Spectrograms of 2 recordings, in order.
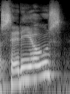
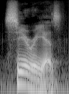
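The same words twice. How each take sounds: First: "serious" as SE-ri-ous, rising; higher pitch, full "ous" on "serious"; wrong Spanish-style reading. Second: "serious" as SI-ri-es; falling "serious" with weak "-es"; correct pronunciation. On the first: Teacher reads out the spelling: "serious" as rising SE-ri-ous. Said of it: "que sea serious". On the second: Teacher models for learners: "serious" as SI-ri-es. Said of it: "Es la terminación ous". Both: Shown as a demonstration.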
